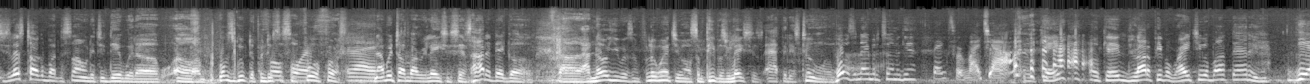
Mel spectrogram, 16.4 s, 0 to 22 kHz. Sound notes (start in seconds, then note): 12.5 laugh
